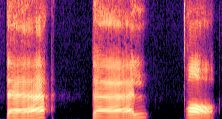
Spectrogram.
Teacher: tip of द tongue touches द back side of द upper teeth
